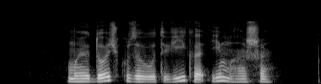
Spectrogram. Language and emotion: Russian, neutral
